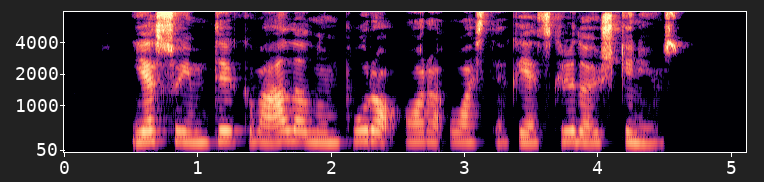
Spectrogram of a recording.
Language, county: Lithuanian, Vilnius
